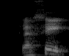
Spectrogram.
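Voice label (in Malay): "klasik", Malay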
